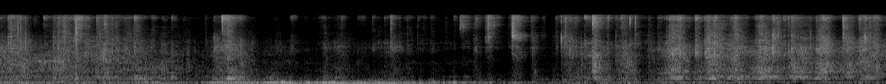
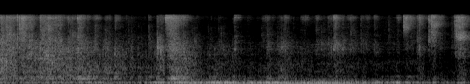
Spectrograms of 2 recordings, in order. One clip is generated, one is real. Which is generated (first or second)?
first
